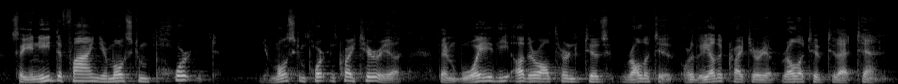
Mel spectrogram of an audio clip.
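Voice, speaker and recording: A man's fairly high, fry-edged voice at a fairly quick pace, with lively intonation and big swings in loudness. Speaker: public commenter at city council meeting. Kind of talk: public comment. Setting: city council meeting. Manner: fast.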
